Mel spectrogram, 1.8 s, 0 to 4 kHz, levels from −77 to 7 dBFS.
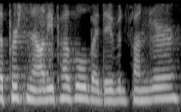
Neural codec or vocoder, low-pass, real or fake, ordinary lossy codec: none; 3.6 kHz; real; AAC, 16 kbps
